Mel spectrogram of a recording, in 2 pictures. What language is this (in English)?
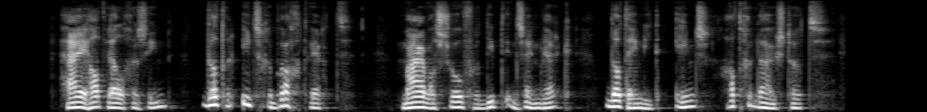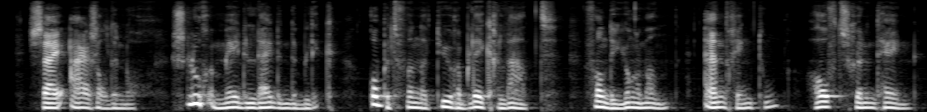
Dutch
